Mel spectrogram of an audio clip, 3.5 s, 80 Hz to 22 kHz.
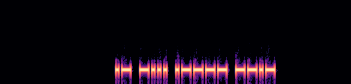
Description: Morse code, heard as a keyed tone, about 40 wpm, 700 Hz. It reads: AB1Q
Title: USA Call Signs - 4 Characters - Repeated 3x - 40wpm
